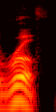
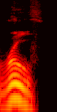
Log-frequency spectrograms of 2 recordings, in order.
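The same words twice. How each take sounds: First: The word sounds like a dog's bark. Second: The word is said in a plain, ordinary way. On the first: "Like I say roof. ... Like a damn dog" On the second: "instead of saying roof"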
